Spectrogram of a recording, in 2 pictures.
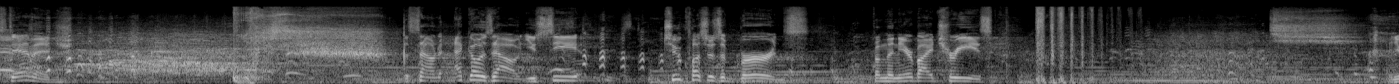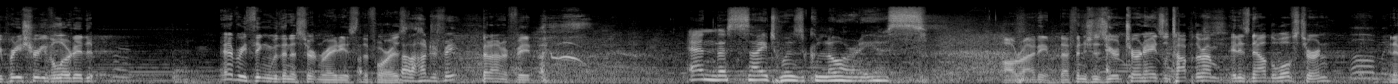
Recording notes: Live from the Bass Concert Hall in Austin, TX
